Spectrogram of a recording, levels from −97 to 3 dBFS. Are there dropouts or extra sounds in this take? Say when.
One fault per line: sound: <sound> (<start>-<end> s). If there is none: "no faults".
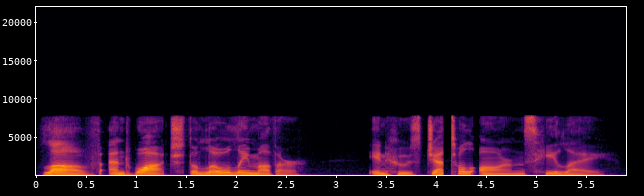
sound: dropout (4.1-4.2 s)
